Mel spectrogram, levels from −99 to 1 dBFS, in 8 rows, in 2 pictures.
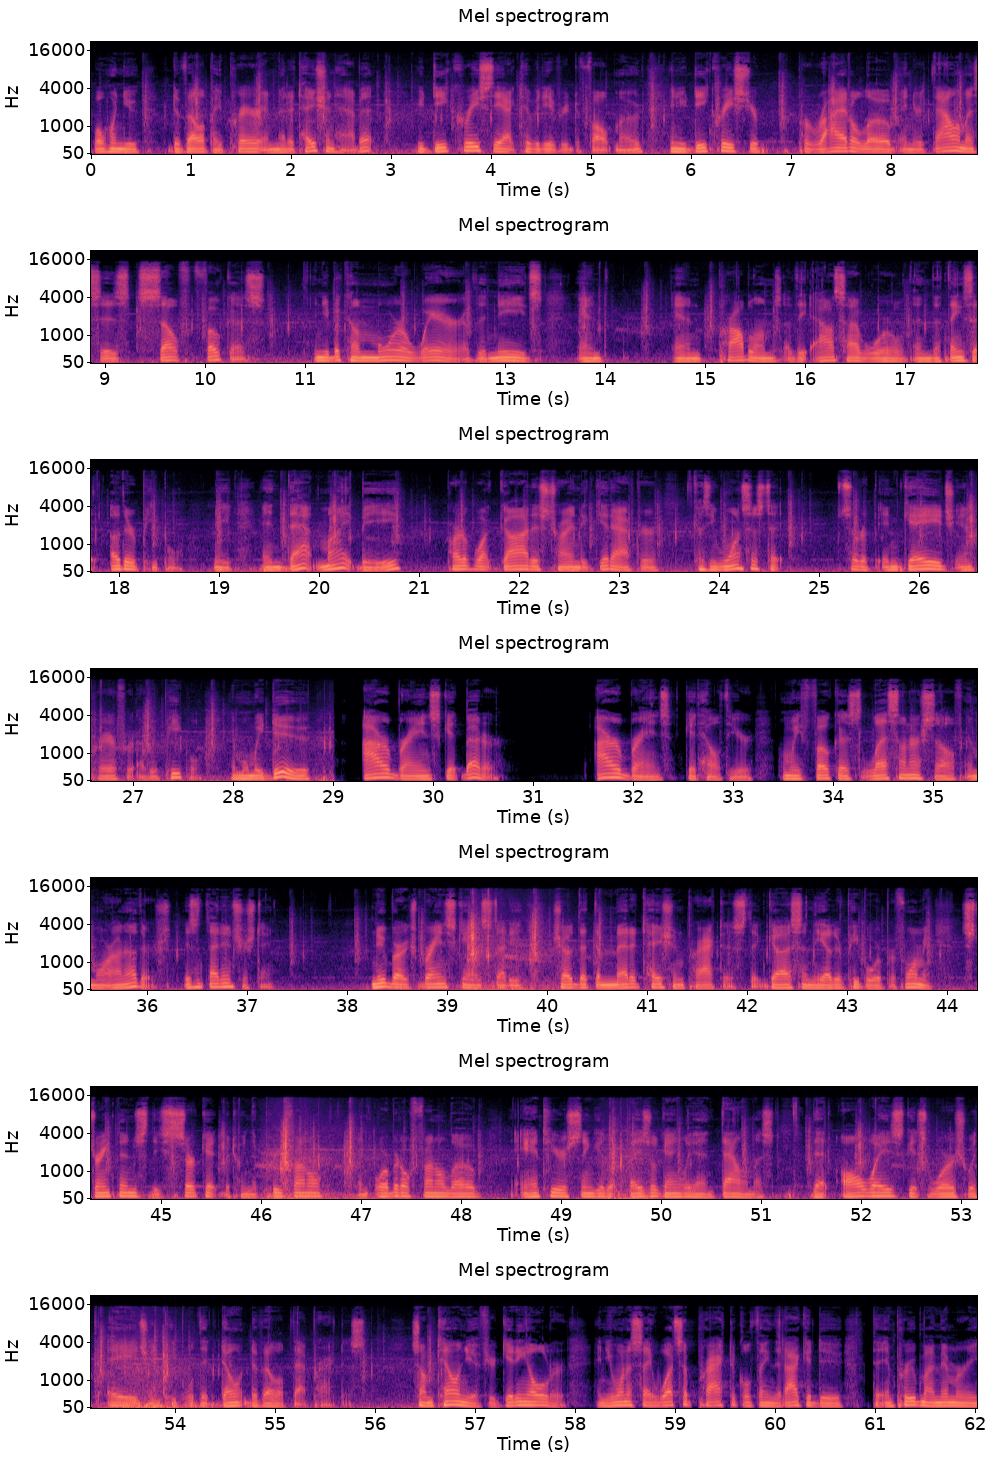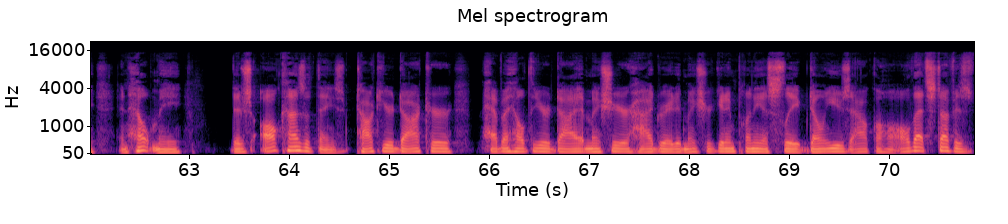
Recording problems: wind noise on the microphone; heavy; until 29 s and from 34 to 57 s; 8 dB below the speech

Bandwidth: 14.5 kHz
